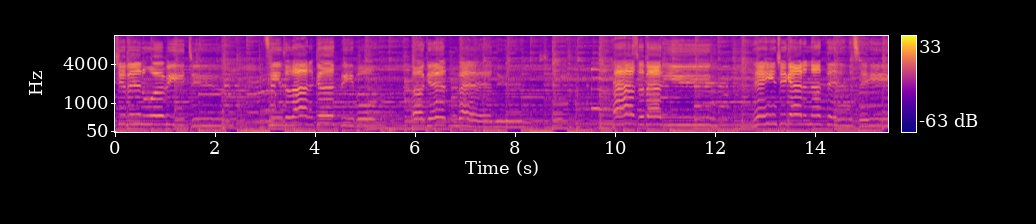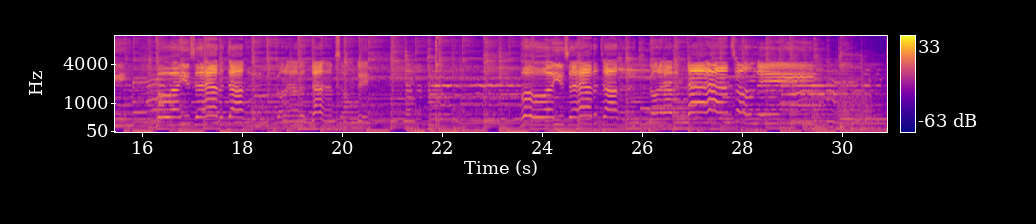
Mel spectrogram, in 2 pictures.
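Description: Live country band music: acoustic guitar, electric bass and drum kit playing together, with a wavering melody line on top.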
